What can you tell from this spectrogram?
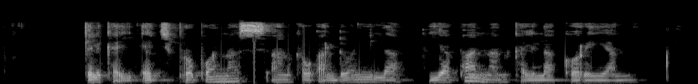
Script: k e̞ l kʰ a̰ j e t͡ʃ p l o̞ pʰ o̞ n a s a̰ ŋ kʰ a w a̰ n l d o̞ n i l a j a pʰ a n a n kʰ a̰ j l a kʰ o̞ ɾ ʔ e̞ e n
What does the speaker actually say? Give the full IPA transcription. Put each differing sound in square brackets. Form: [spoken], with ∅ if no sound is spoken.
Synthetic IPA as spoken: k e̞ l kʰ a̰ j e t͡ʃ p [ɾ] o̞ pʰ o̞ n a s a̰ ŋ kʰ a w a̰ [∅] l d o̞ n i l a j a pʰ a n a n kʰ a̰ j l a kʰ o̞ ɾ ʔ e̞ [a] n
